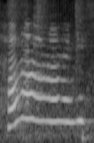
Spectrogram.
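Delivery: very high pet greeting; high squeaky hi. Real, not acted.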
